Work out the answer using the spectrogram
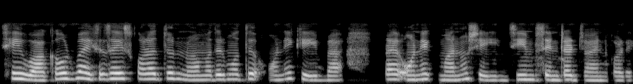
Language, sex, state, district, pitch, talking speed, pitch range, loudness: Bengali, female, West Bengal, North 24 Parganas, 225 Hz, 160 wpm, 200-250 Hz, -17 LUFS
